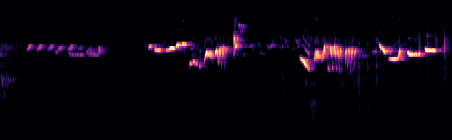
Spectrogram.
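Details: White-rumped shama delivering a short series of repeated whistles, a brief silence, then loud varied phrases with sweeping upward and downward slurs and clear whistled endings.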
